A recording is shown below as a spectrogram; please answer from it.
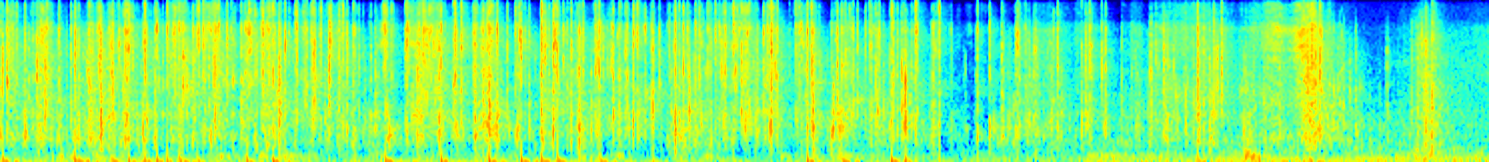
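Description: Paper crinkling and tearing as a package sealed with washi tape is carefully opened, dense close rustles and crackles running continuously for several seconds without speech.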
